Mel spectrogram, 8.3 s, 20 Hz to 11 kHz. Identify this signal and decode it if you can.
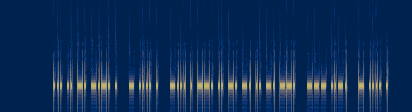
Morse code, heard as a keyed tone, about 34 wpm, 700 Hz. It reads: SINCE THE BEGINNING OF THE
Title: Sets of 5 Words Encore2 35wpm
